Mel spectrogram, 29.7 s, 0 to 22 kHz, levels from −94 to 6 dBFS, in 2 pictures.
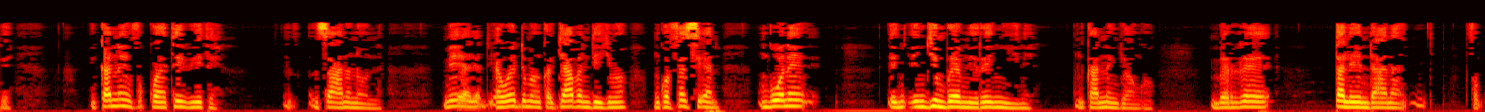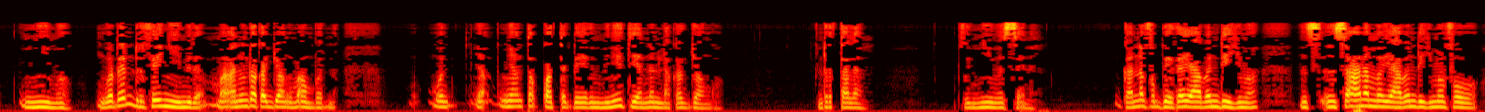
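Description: MP3 compression runs through the whole clip. Nothing is heard above 9.4 kHz, and the speech has a watery, swirling texture with metallic edges on s sounds. The damage is heavy, which fits a low bitrate of around 24 kbps, where the encoder likely ran short of bits, cut the treble and let weak frequency lines flicker between frames.

Pre-echo appears at 1.00 s. A short hiss of about 11 ms comes just before a sharp onset, which sounds softened. The codec spread its coding noise across the whole block, so noise meant for the loud attack leaked into the quiet moment before it.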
